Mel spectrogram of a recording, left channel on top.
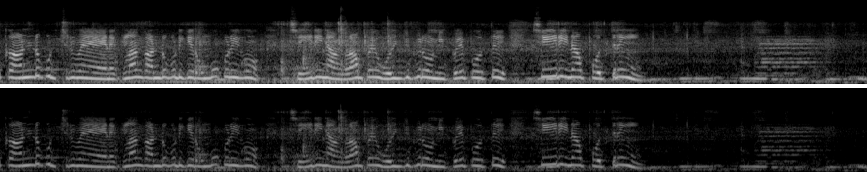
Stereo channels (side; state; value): right; quieter; 12.6 dB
